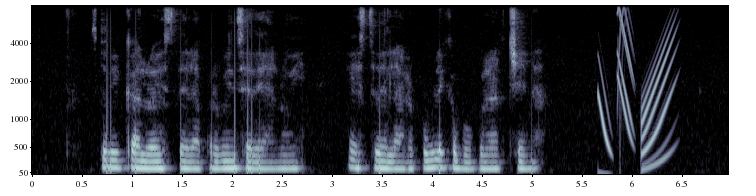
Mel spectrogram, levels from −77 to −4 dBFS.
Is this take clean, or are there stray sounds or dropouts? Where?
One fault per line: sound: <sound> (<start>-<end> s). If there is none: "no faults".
sound: dropout (0.6-0.7 s)
sound: chirp (5.7-6.5 s)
